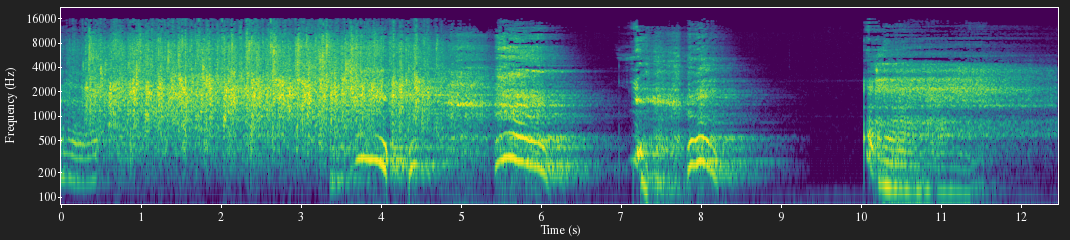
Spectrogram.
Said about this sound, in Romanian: Haideți să-l aplaudăm!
